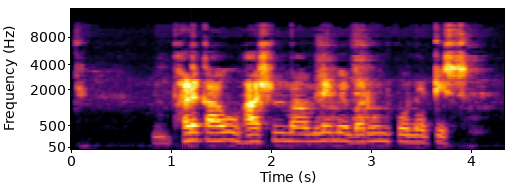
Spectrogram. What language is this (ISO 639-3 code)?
hin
